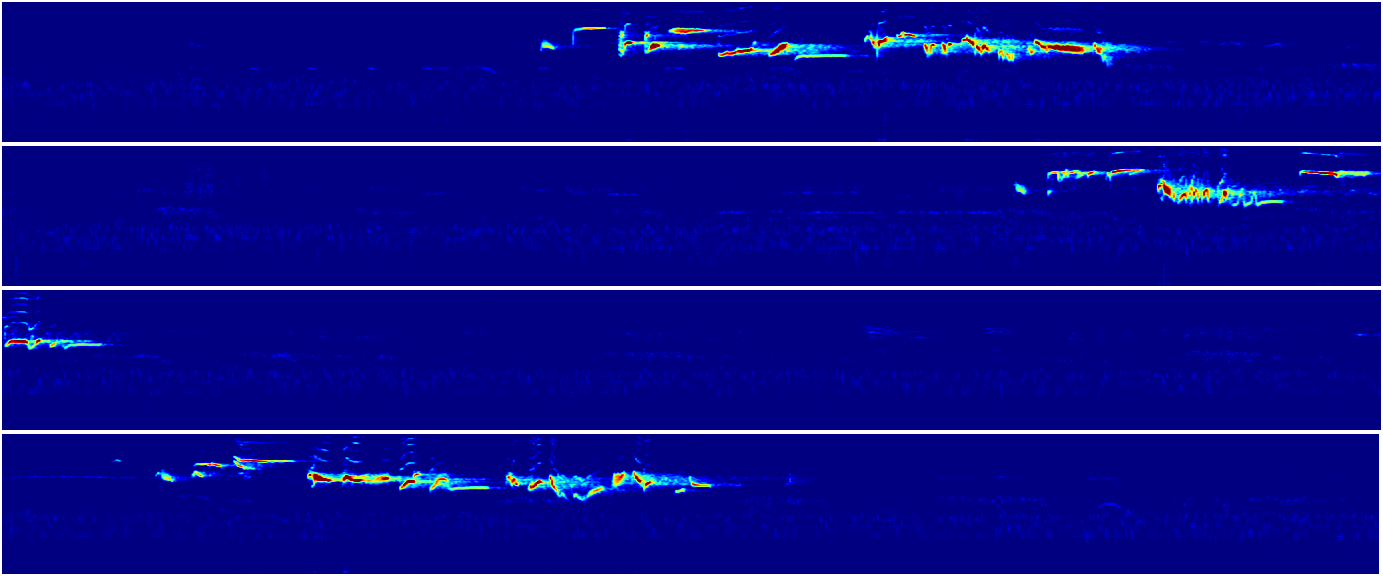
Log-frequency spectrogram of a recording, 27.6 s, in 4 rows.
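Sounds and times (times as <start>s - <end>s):
European robin song: 2.7s - 6.4s, 9.0s - 14.4s, 19.1s - 24.5s.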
